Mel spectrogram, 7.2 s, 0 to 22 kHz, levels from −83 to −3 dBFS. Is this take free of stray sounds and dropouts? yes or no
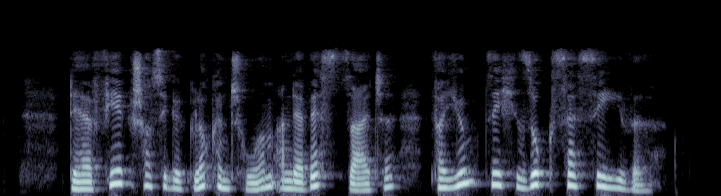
yes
